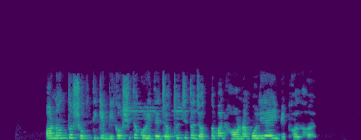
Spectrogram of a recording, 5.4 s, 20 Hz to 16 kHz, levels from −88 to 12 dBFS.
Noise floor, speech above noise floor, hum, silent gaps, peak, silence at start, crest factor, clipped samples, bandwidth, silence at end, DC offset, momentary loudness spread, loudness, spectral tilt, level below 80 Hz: -84 dBFS; 69 dB; none; none; -2 dBFS; 0.7 s; 16 dB; under 0.1%; 7.8 kHz; 0.7 s; under 0.1%; 8 LU; -16 LUFS; -3.5 dB/octave; -64 dBFS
